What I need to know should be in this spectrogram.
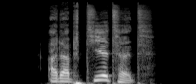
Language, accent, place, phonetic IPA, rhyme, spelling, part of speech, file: German, Germany, Berlin, [ˌadapˈtiːɐ̯tət], -iːɐ̯tət, adaptiertet, verb, De-adaptiertet.ogg
- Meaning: inflection of adaptieren: 1. second-person plural preterite 2. second-person plural subjunctive II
